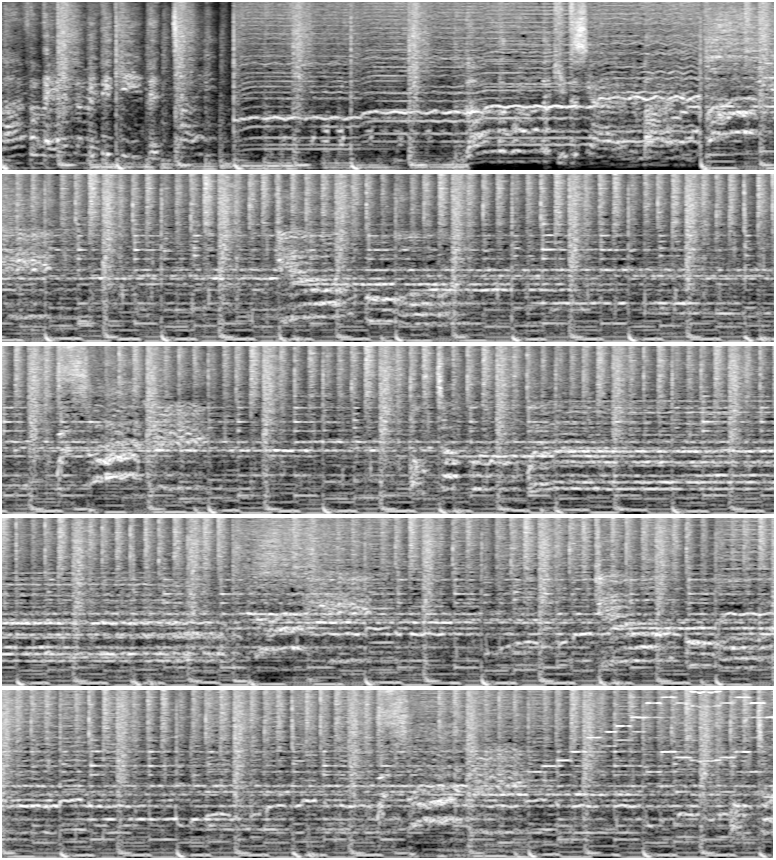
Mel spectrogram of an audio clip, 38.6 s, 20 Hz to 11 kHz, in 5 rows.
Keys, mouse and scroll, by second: 2.0 click, 2.5 click, 5.6 click, 5.9 shift+d, 8.0 p, 13.4 Tab, 15.7 click, 18.5 click, 21.1 click, 25.8 click, 30.5 click, 32.4-34.1 scroll down 10, 34.1 scroll up 1, 34.2 scroll down 1, 34.8-35.7 scroll down 3, 36.0 click.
